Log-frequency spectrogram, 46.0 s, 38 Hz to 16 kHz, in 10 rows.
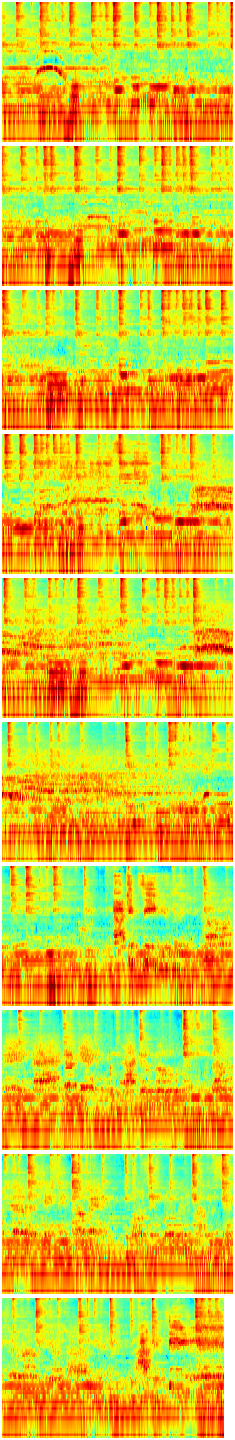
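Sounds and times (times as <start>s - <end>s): strummed acoustic guitar: 0.0s - 46.0s
wordless singing: 14.4s - 27.6s, 30.0s - 46.0s.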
